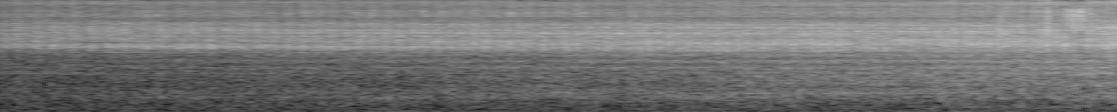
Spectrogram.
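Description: A small steam engine puffs as it approaches.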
